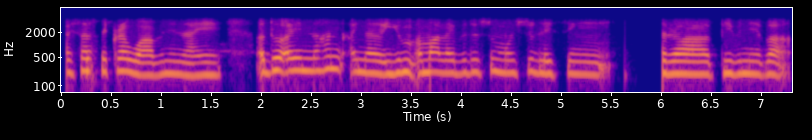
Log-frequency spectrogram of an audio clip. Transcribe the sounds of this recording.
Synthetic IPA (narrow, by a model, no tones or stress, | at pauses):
pajsasekɾawabɐninaeɐ̰duɐjnɐɦanɐjnɐjumɐmalajbɐdusumojsulɐjsiŋ | tɐɾapiβɐnebɐ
